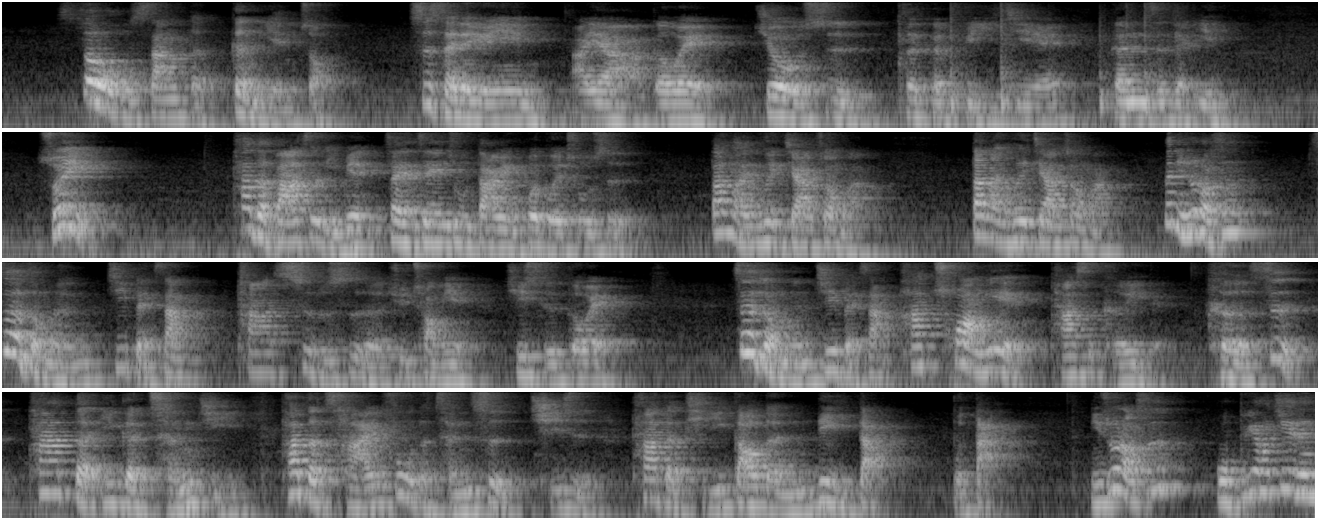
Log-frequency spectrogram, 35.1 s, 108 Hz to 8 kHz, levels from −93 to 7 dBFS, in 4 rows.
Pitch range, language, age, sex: 120-195 Hz, Chinese, 40-59, male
